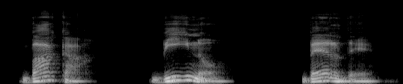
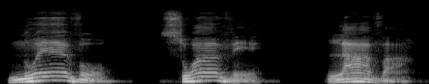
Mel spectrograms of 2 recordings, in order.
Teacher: The letter V in Spanish makes a hard B sound, like in the words vaca, vino, verde. But it can also make a soft B sound when it is between two vowels, like in the words nuevo, suave, lava.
